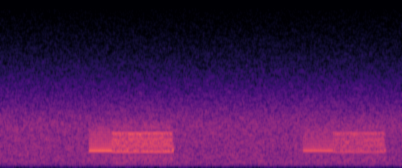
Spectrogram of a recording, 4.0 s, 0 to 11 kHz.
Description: Packet radio (AX.25, as in APRS), 1200 baud, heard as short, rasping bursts, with radio hiss.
